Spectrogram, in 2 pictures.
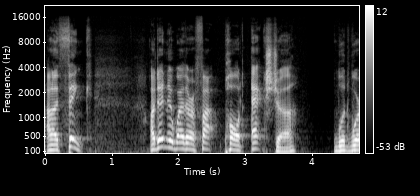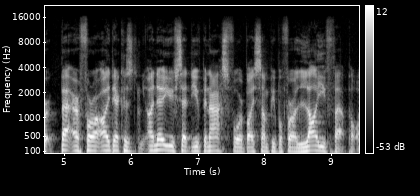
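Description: This man has a plain, everyday voice, speaking at a moderate pace and medium pitch with lively intonation. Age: 30s. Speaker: podcast co-host. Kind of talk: casual chat. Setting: remote recording.

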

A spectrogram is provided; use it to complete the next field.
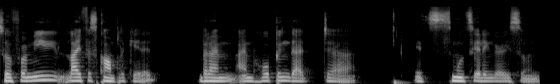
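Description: A woman speaks with a very deep, low pitch and vocal fry. Her pace is moderate and her intonation fairly even. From Dubai, raised as Indian expat, moved to Canada as a teen. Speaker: singer. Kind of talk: interview conversation. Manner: frequent fillers and hesitations.

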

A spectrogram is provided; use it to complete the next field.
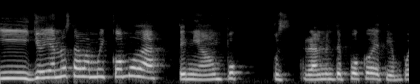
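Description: The woman keeps her speech at a moderate pace. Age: 20s. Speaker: marketing assistant. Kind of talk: interview.

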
